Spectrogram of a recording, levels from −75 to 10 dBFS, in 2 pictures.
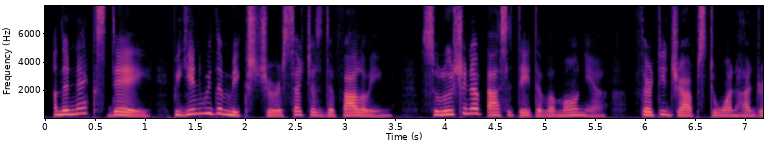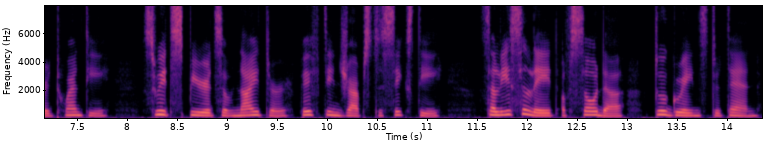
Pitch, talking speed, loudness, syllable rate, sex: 220 Hz, 160 wpm, -19 LUFS, 5.1 syllables/s, female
